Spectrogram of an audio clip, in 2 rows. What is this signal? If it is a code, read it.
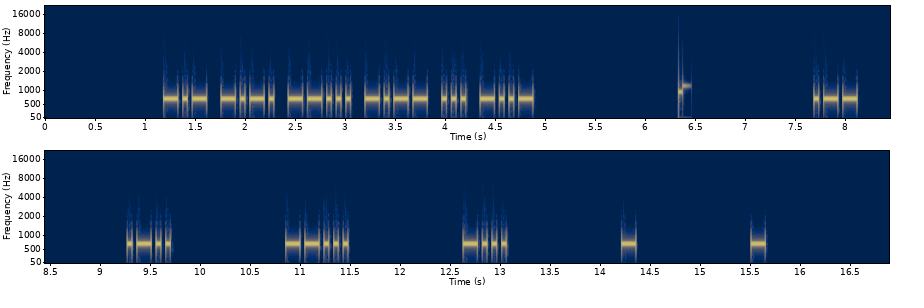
Morse code, heard as a keyed tone, about 25 wpm, spaced as for 11 wpm, 700 Hz. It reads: KC7YSX WL7BTT
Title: USA Call Signs - 6 Characters - 8x Character Spacing - 25wpm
